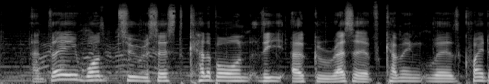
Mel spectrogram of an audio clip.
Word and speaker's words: Celeborn: You get to guess as to who wins, but I think he starts with C and rhymes with Telethorn. Yes, it is indeed Celeborn.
